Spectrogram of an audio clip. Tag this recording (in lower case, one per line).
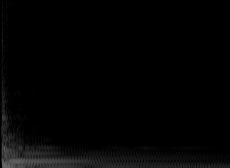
musical instrument
music
bowed string instrument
